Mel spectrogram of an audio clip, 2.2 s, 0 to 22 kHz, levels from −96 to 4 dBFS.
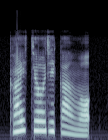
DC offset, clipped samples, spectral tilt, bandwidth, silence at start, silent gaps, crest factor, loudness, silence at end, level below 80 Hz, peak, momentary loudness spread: under 0.1%; under 0.1%; -5.5 dB/octave; 7.8 kHz; 0.25 s; none; 14 dB; -14 LUFS; 0.35 s; -62 dBFS; 0 dBFS; 4 LU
